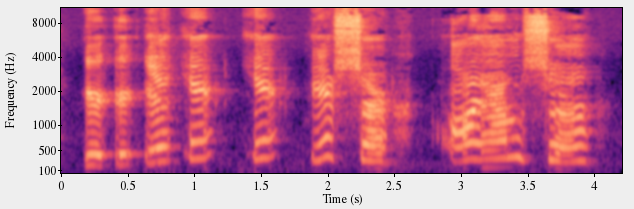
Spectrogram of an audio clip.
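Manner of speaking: muffled, very high, very slow, drawn-out voice. Reading a story, voicing Percy answering from behind a pile of clothes, muffled voice. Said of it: "he said in a muffled voice".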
